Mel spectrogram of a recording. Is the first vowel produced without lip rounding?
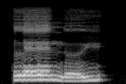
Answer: yes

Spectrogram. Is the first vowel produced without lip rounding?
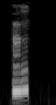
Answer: no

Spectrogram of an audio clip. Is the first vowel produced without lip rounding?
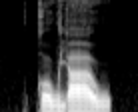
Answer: no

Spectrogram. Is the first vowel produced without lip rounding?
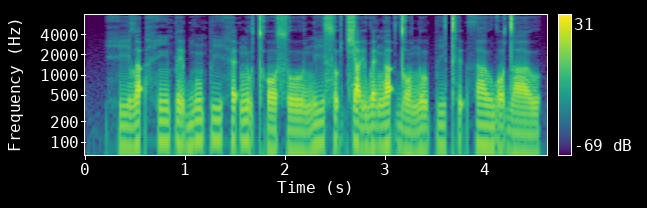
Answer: yes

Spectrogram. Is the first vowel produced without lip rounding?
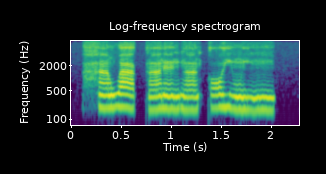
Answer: yes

